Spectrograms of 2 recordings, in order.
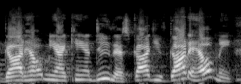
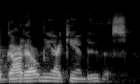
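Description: First: Said in the usual way. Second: Soft, dropping prayer, fading to almost nothing; a hushed plea trailing off; quiet prayer. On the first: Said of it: "And how do you do that?". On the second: Shown as a demonstration. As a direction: pray it low and small, giving up. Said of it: "this is how".

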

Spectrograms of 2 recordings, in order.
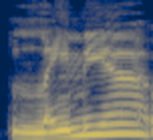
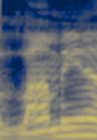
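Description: First: Lamia said as LAY-mee-uh; "Lamia" rhyming its first syllable with "day"; first pronunciation. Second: Lamia said as LAH-mee-uh; "Lamia" starting like "llama"; alternative pronunciation. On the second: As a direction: say "Lamia" with an open AH in the first syllable. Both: Shown as a demonstration. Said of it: "not really sure how to prone".

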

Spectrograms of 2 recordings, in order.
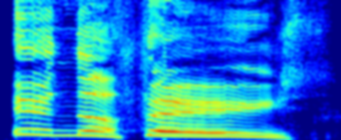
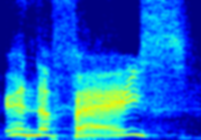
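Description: First: High, slow, loud gleeful shriek; shrieked quote. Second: High gleeful echo; echoed shriek. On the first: Friend repeats the kill line in a gleeful shriek. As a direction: shriek the movie line with glee. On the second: Second friend echoes the kill line, high and gleeful. Echoing the quote. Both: Pretend.

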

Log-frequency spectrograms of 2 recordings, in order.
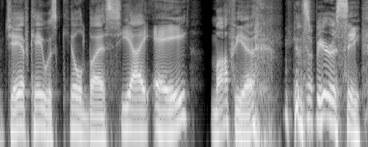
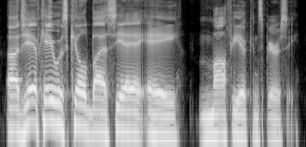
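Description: First: Breaking into laughter on conspiracy; laughing flub. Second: Said in the usual way. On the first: Real, not acted. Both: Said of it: "I can't even say it now".

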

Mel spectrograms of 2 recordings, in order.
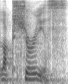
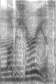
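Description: First: Luxurious with a voiceless "k-sh"; wrong luxurious. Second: Luxurious with a voiced "g-zh"; native-speaker form. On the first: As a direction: say luxurious as "luk-shurious". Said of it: "不是". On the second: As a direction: say luxurious as "lug-zhurious". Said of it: "真正的母语人士会念". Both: Shown as a demonstration.

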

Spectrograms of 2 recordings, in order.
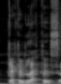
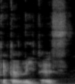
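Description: First: "geckolepis" with a short e, gecko-LEP-iss; co-host's pronunciation. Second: "geckolepis" with a long ee, gecko-LEE-piss; own habitual pronunciation. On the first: Retold or imitated. Co-host echoing the other's version, "geckolepis" as gecko-LEP-iss. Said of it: "you pronounce it gecko". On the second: Shown as a demonstration. Co-host admitting an old habit, "geckolepis" as gecko-LEE-piss. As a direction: say "geckolepis" with lep drawn to "leep". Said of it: "I'd always pronounced it".

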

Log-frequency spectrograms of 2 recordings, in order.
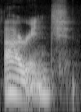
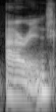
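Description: First: New England vowel in Orange, said like ARR-inj; New England accent. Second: Orange again with the New England ARR-inj vowel; New England accent. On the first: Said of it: "That's how I say orange". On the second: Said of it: "'cause of my New England accent". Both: Shown as a demonstration.

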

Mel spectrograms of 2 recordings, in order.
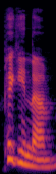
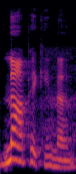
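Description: First: Said in the usual way. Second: "not" leaned on with a falling tune; "not" stressed, dropping pitch. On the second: Shown as a demonstration. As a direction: hit the word "not" to set it against "Picking".

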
